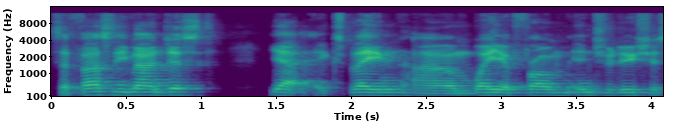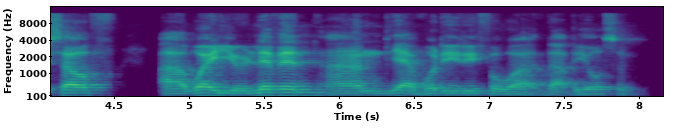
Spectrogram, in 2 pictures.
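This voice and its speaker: A man's voice: lowish voice, fairly even intonation, moderate pace. A man hosting a casual interview, upbeat and loose, with lots of fillers. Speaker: coaching program host interviewer. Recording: roomy echo.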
